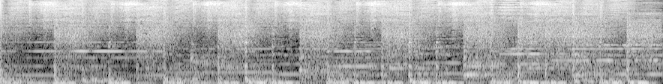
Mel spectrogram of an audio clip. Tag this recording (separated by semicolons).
acid; breakbeat; drumloops; drums; electro; electronica; experimental; extreme; glitch; hardcore; idm; processed; rythms; sliced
